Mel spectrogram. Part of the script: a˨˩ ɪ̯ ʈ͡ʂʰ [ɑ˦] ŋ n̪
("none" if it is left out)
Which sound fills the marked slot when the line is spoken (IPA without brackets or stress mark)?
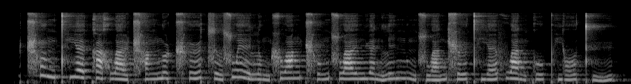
ɑ˦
